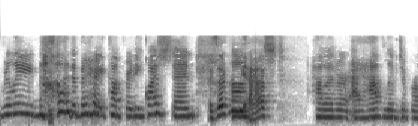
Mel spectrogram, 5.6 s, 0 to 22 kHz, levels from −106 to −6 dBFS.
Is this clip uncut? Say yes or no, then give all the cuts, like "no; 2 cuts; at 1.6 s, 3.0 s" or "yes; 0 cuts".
no; 1 cut; at 4.1 s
